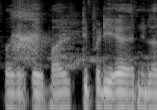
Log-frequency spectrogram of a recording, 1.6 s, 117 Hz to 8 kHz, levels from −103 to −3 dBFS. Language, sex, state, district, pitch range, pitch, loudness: Rajasthani, male, Rajasthan, Churu, 115-120 Hz, 115 Hz, -38 LUFS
